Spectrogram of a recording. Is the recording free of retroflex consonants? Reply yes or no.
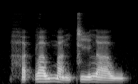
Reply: yes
